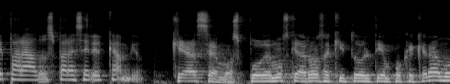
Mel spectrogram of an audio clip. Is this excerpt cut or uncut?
cut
